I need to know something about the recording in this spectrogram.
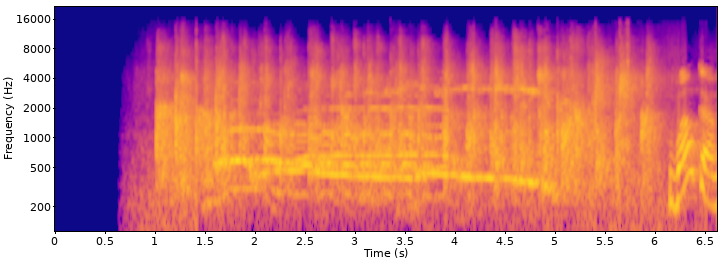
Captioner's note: cheering and applause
